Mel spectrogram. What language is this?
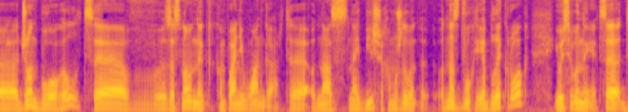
Ukrainian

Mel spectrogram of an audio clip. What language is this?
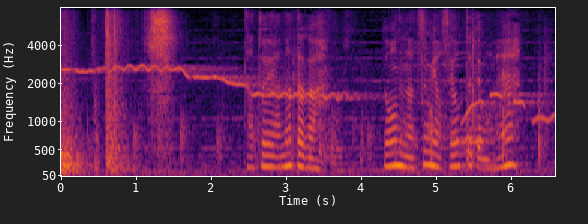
Japanese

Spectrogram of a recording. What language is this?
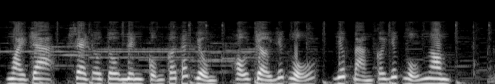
Vietnamese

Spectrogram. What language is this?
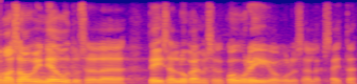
Estonian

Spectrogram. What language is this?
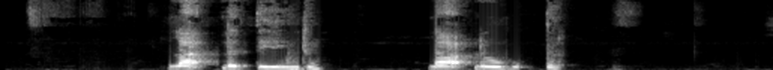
Ngombale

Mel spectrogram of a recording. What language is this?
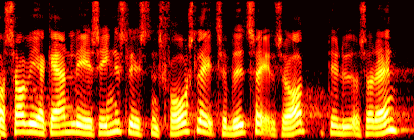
Danish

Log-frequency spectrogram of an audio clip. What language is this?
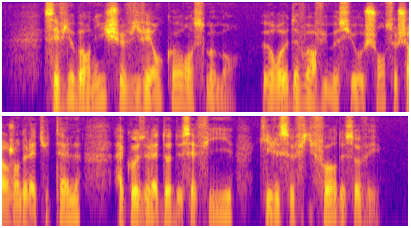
French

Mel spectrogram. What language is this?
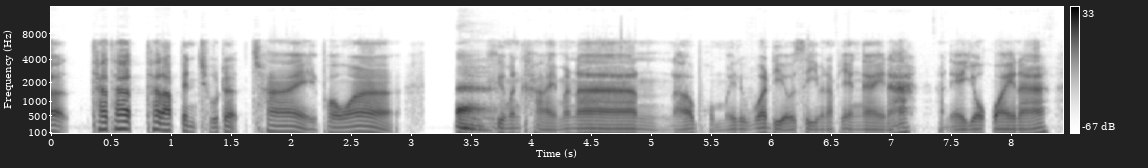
Thai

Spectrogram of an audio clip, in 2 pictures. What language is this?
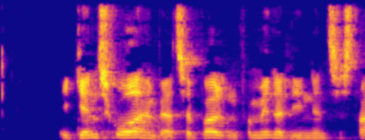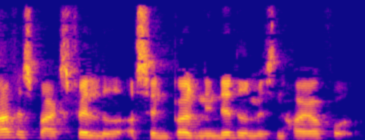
Danish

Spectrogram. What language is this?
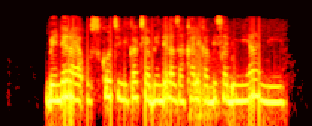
Swahili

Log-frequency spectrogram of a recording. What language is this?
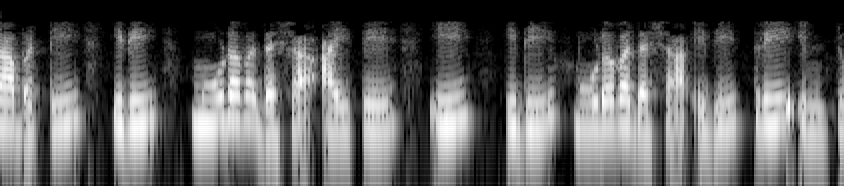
Telugu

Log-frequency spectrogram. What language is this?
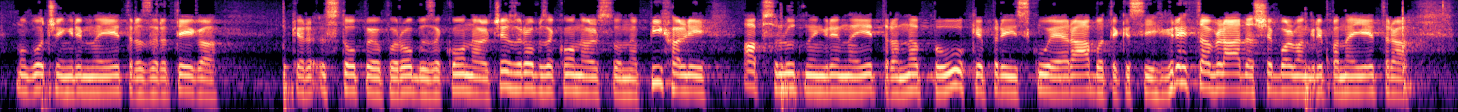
Slovenian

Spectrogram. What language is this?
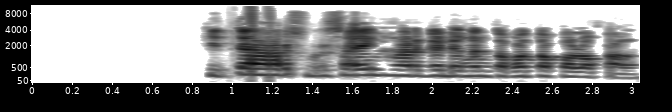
Indonesian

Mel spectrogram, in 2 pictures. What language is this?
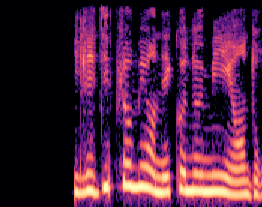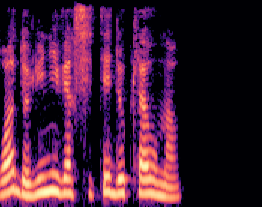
French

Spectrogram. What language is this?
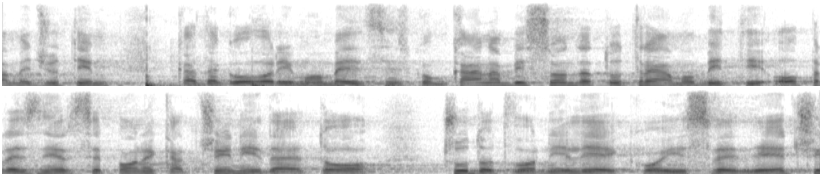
Croatian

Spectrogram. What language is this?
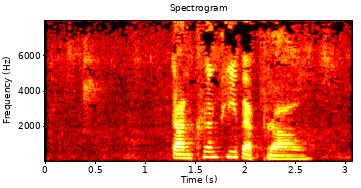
Thai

